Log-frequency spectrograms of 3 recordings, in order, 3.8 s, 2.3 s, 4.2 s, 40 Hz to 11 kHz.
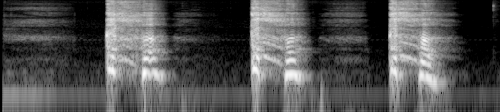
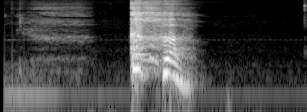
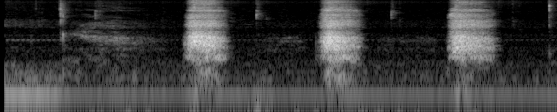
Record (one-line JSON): {"three_cough_length": "3.8 s", "three_cough_amplitude": 32768, "three_cough_signal_mean_std_ratio": 0.44, "cough_length": "2.3 s", "cough_amplitude": 32768, "cough_signal_mean_std_ratio": 0.32, "exhalation_length": "4.2 s", "exhalation_amplitude": 18019, "exhalation_signal_mean_std_ratio": 0.36, "survey_phase": "beta (2021-08-13 to 2022-03-07)", "age": "45-64", "gender": "Female", "wearing_mask": "No", "symptom_fatigue": true, "smoker_status": "Never smoked", "respiratory_condition_asthma": false, "respiratory_condition_other": false, "recruitment_source": "REACT", "submission_delay": "2 days", "covid_test_result": "Negative", "covid_test_method": "RT-qPCR", "influenza_a_test_result": "Negative", "influenza_b_test_result": "Negative"}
